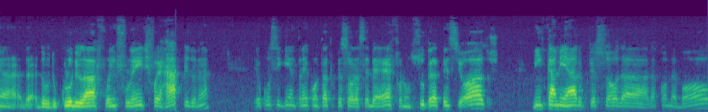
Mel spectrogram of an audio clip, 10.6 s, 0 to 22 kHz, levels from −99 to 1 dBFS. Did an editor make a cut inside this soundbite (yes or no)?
no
